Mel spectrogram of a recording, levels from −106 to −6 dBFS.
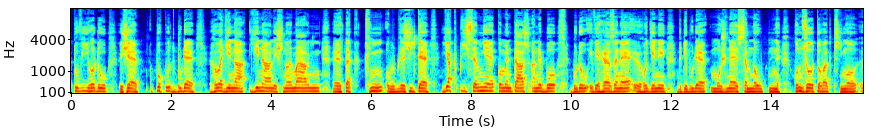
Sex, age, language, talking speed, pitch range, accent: male, 60-79, Czech, 105 wpm, 120-140 Hz, native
